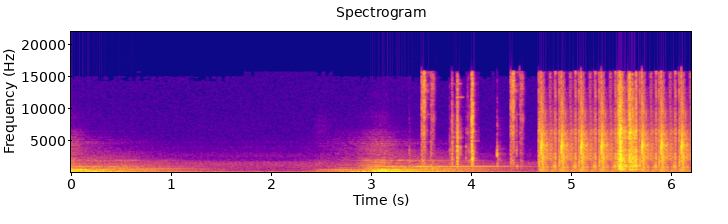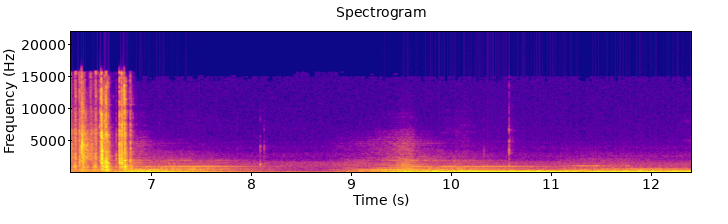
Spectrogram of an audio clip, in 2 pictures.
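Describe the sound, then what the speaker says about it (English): An old typewriter in the Resident Evil Remake video game clatters through a burst of rapid mechanical keystrikes while a progress save is made, set between quieter stretches of low ambient game music. "Old typewriter. You can save your progress."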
